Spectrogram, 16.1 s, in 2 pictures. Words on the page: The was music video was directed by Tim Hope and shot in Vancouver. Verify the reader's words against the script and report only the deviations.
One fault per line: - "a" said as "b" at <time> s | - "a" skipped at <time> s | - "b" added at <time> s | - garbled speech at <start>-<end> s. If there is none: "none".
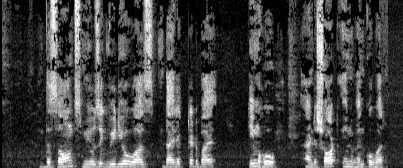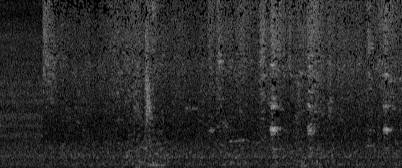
- "was" said as "song's" at 1.0 s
